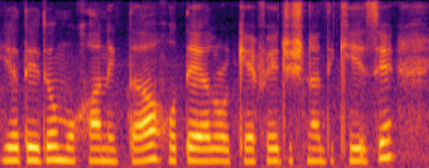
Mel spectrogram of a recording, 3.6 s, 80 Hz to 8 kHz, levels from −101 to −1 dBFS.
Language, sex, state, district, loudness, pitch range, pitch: Nagamese, female, Nagaland, Dimapur, -15 LUFS, 215-225 Hz, 220 Hz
